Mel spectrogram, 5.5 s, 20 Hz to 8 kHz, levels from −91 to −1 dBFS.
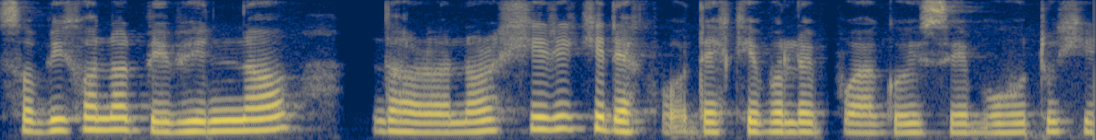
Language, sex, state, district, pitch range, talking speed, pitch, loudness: Assamese, female, Assam, Kamrup Metropolitan, 200-235 Hz, 110 wpm, 215 Hz, -17 LUFS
